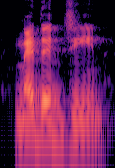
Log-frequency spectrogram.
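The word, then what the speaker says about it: Medellín: उसकी एक सिटी है मेदजीन स्पेलिंग में उसमें डबल एल आते हैं मेदलीन होता है लेकिन कोलंबन स्पेनिश में ल को ज बोलते हैं तो मेदजीन वो शायद उसकी मेन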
